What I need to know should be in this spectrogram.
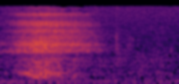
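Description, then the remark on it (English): A quick, breathy sniff through the nose, like someone fighting an oncoming sneeze, followed by a faint hiss of breath. No sneeze arrives, and no one speaks. “Sorry, sneeze won't come out.”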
